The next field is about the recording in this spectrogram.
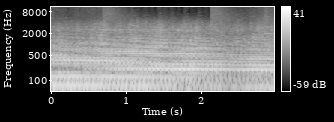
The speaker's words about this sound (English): As the late pilot rushes up to the hangar, he's just in time to see Boeing turn the plane into the wind, gun the engine, and lift off.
